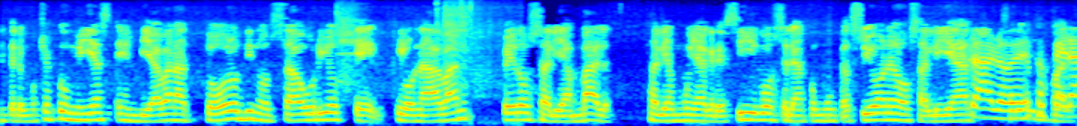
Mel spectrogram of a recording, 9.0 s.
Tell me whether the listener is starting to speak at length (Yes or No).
Yes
